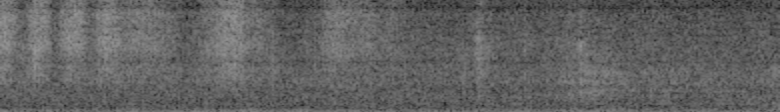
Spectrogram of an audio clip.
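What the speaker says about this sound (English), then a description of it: "And I turn it over and I rub really good to just get it to adhere." Vellum paper is pressed and rubbed firmly onto a card to make it stick, a soft steady scratchy rubbing close by that runs without pause and carries no voices.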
